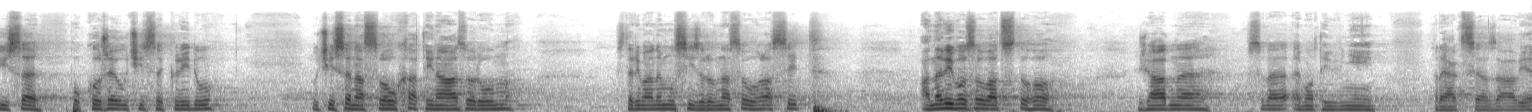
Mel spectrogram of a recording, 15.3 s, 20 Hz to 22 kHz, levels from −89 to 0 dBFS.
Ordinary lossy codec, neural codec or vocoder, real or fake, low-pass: AAC, 64 kbps; none; real; 14.4 kHz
